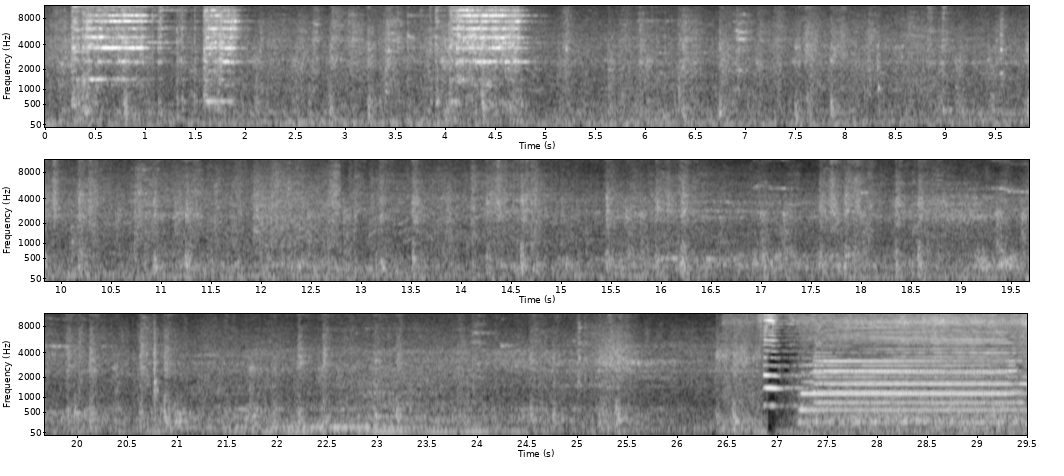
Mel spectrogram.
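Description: Train running with a steady rumble and clickety-clack, sounding short horn blasts near the start and again about four seconds in. After an abrupt cut near the end, a long steady horn blast sounds.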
